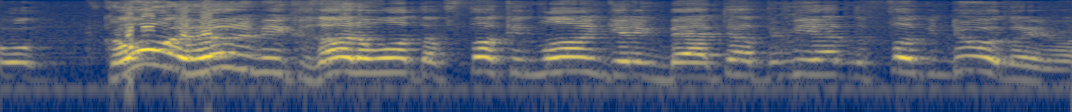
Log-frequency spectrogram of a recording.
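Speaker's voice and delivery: put-on yell. Retelling what a coworker said at work: imitating a coworker yelling. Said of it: "And he fucking yells at me".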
